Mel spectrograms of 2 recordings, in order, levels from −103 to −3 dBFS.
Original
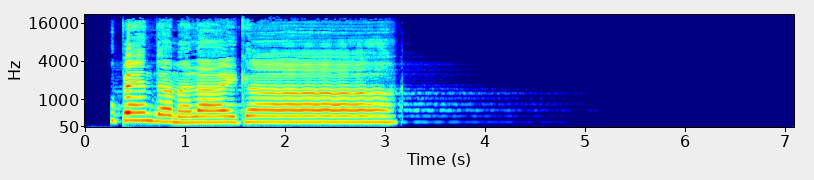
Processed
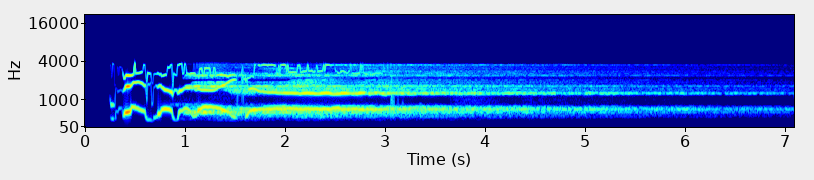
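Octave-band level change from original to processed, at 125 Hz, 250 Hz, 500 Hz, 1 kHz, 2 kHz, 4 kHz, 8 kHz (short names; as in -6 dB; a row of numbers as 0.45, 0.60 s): n/a, under -40 dB, -16.0 dB, -14.5 dB, -8.0 dB, -16.5 dB, under -35 dB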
